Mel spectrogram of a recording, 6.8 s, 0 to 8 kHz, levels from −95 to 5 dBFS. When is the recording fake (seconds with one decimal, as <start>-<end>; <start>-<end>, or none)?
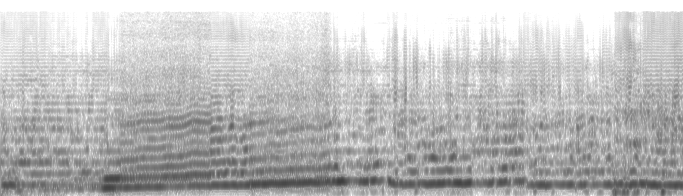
0.0-1.2; 2.1-2.5; 3.3-6.8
